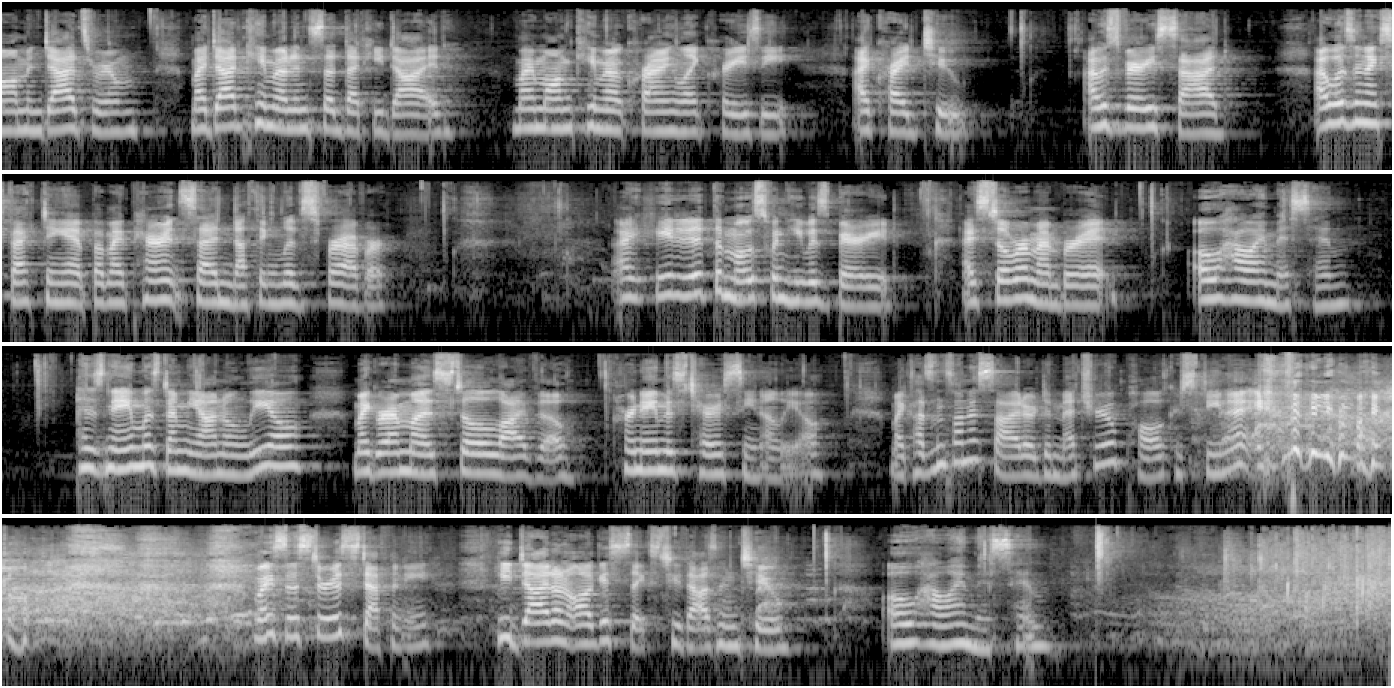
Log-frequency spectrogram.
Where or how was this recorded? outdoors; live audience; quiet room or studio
live audience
